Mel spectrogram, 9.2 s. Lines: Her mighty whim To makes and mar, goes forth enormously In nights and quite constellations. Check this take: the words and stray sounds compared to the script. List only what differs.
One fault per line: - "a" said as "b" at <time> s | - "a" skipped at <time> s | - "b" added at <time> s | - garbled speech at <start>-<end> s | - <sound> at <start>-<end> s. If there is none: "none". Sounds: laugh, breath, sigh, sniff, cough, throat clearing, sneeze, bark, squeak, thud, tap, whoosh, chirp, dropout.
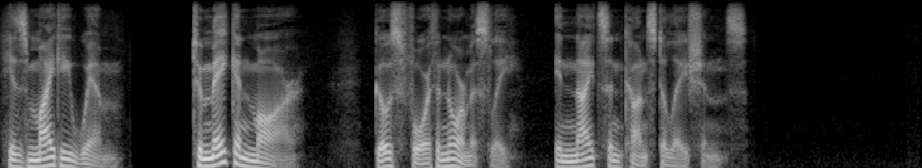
- "Her" said as "His" at 0.0 s
- "makes" said as "make" at 2.0 s
- "quite" skipped at 6.2 s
